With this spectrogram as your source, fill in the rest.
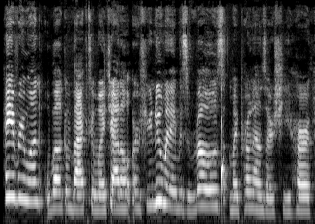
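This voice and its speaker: A woman's voice: on the high side, a little fast, noisy background. A woman from the Netherlands hosting a casual vlog house tour at home, slightly out of breath, chatty and self-deprecating with frequent laughs. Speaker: plant channel host. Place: at home indoors, walking between rooms.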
